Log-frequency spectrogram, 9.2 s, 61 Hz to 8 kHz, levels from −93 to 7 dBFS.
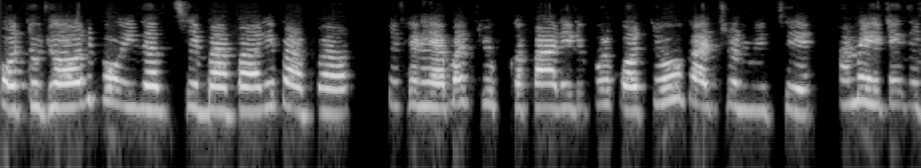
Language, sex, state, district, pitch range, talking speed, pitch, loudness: Bengali, male, West Bengal, Jhargram, 330-390 Hz, 110 wpm, 355 Hz, -14 LUFS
